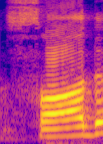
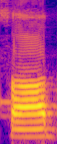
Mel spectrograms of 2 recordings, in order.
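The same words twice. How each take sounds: First: صاد said full and heavy, louder; heavy saad. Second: Wrong ساد with a plain light s; thin saad. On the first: Teacher showing students the correct heavy saad. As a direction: make صاد thick and heavy. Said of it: "موٹا کر کے پڑھیں گے". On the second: Teacher showing students the wrong thin saad. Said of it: "ساد نہیں پڑھنا". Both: Shown as a demonstration.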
